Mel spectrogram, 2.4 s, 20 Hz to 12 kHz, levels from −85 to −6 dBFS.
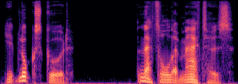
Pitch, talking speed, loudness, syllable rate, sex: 100 Hz, 200 wpm, -22 LUFS, 5.3 syllables/s, male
